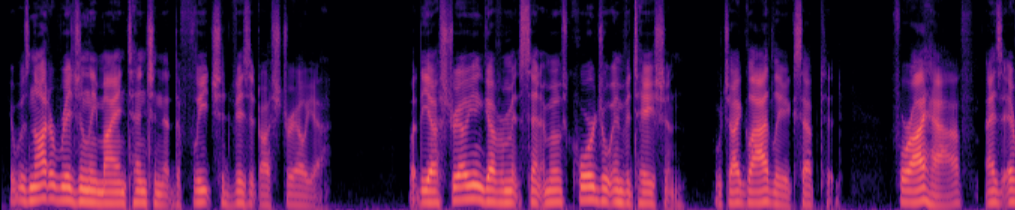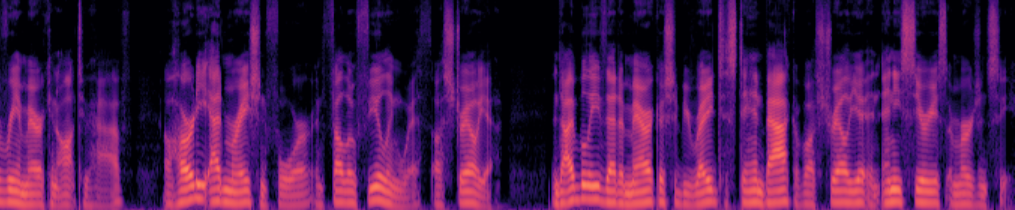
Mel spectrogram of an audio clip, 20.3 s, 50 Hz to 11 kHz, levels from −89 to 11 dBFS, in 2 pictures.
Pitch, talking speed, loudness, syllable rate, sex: 130 Hz, 175 wpm, -22 LUFS, 6.0 syllables/s, male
